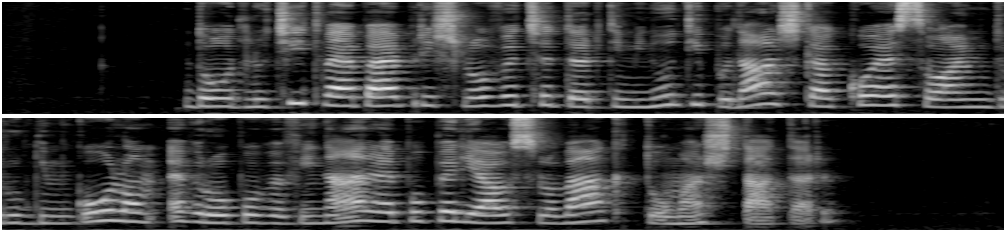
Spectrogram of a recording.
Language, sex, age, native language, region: Slovenian, female, 18-29, Slovenian, Pomurje region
